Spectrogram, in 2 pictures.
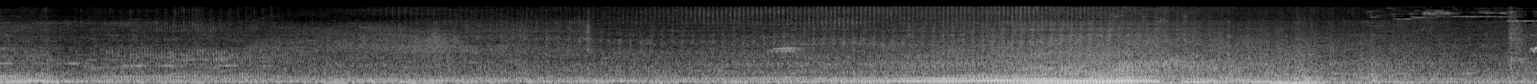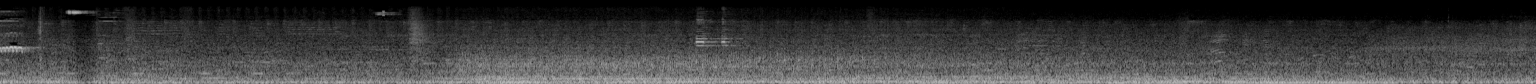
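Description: Street traffic: vehicle engines running in a slow-moving line, with one vehicle passing close and louder about ten seconds in. A few short high toots are scattered through.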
